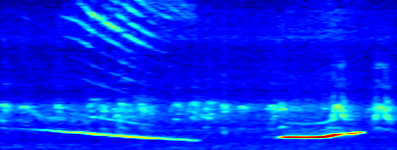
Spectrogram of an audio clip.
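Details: An African grey parrot gives a long, smooth whistle gliding steadily downward, then after a short gap a louder, brief rising whistle.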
